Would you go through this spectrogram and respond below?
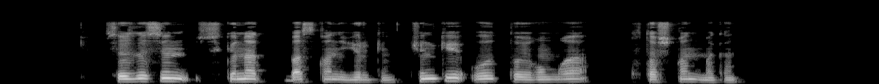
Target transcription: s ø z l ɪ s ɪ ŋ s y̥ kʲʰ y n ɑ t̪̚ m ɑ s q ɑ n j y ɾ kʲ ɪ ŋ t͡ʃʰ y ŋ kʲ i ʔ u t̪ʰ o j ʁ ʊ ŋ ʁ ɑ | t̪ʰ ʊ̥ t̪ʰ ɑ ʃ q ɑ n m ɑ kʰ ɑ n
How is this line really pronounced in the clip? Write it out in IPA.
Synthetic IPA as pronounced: s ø z l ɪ s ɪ n s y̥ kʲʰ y n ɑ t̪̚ b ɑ s q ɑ n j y ɾ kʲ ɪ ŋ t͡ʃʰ y ŋ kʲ i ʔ u t̪ʰ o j ʁ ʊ m ʁ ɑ | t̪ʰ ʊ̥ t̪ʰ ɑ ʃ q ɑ n m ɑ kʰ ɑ n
